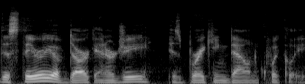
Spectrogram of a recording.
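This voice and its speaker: His pitch fairly low, a man speaks with lively intonation. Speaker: science enthusiast podcaster. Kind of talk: casual chat. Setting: in a car. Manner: fast.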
